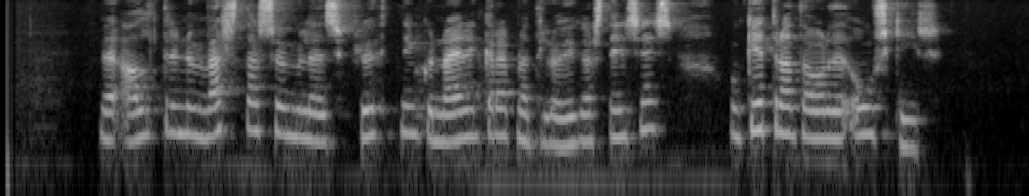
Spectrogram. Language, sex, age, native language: Icelandic, female, 20-29, Icelandic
